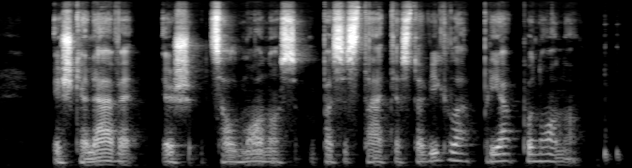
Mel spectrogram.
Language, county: Lithuanian, Kaunas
